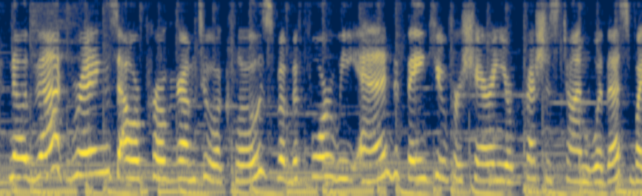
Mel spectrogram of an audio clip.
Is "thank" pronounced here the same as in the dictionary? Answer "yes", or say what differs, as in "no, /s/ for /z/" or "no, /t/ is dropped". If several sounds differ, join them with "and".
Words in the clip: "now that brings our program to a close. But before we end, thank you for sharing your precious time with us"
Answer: yes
